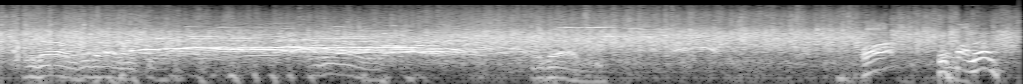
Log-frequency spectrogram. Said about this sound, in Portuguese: Vamos aplaudir Fernando Henrique Cardoso.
